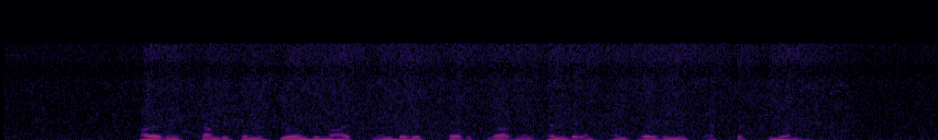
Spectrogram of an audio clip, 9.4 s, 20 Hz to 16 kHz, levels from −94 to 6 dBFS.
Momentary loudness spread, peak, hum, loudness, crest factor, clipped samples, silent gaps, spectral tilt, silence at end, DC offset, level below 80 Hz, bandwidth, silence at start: 11 LU; -42 dBFS; none; -59 LUFS; 18 dB; under 0.1%; none; -5.5 dB/octave; 0 s; under 0.1%; -74 dBFS; 11.5 kHz; 0.05 s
